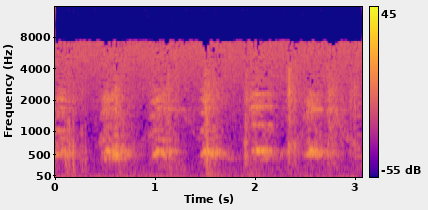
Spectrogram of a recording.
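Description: Dogs bark in a quick, steady series of about half a dozen yelps, spaced roughly half a second apart, the dogs getting closer, with no one speaking.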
